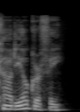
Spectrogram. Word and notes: cardiography: British English

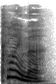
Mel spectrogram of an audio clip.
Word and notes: climber: British English

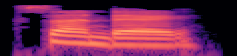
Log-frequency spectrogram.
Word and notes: sunday: British English

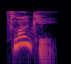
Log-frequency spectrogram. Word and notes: flunkey: British English

